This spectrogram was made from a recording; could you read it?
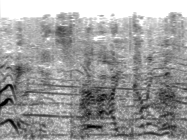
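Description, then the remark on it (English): A dog gives short yips and high, wavering whimpers, mixed in with people talking over it for a couple of seconds. “Oh, sorry about the dog.”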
